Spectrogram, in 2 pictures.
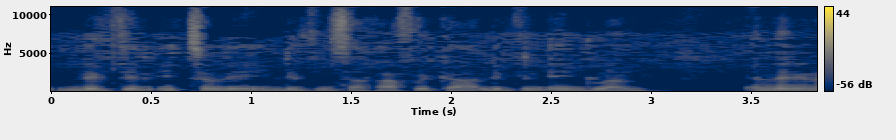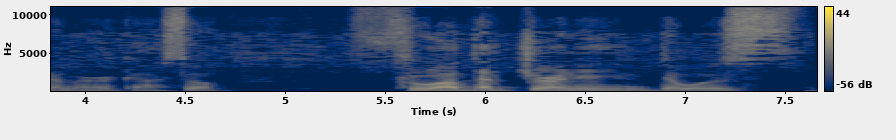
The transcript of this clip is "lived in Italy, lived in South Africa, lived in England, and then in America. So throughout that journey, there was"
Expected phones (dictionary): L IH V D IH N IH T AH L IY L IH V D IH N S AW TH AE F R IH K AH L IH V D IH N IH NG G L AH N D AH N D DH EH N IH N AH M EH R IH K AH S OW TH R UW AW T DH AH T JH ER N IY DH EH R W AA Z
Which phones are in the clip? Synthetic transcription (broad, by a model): L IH V D IH N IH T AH L IY L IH V D IH N S AW TH AE F R IH K AH L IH V D IH N IH NG G L AH N D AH N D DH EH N IH N AH M EH R IH K AH S OW TH R UW AW T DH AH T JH ER N IY DH EH R W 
